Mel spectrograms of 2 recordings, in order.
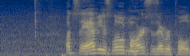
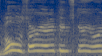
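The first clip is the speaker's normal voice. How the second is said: much higher, apologetic pilot voice; 4 dB louder than usual. Retold or imitated. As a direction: sheepishly say sorry as the pilot.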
